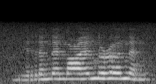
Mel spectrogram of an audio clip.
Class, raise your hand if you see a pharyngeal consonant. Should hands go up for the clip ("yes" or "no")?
yes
